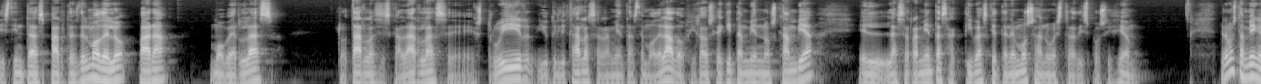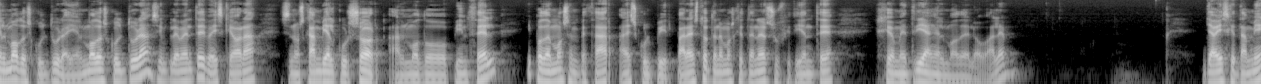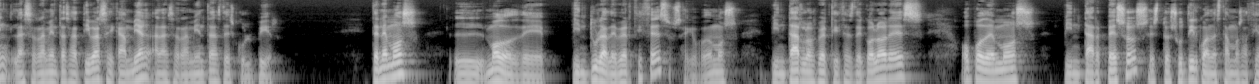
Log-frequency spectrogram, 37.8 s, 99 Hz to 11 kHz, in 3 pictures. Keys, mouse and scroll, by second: 0.6 g, 1.7 right click, 11.1 click, 17.0 click, 27.2 click, 30.0 click, 34.2 click.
